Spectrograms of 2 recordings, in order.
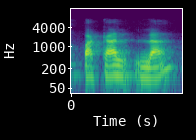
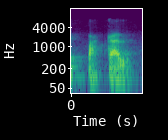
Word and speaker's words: pacal: En cierta medida ese silabograma la no suena, no decimos pacal la, pronunciamos únicamente pacal.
